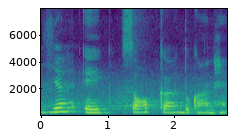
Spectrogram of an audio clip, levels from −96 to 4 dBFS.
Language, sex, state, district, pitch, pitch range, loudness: Hindi, female, Chhattisgarh, Raipur, 250 Hz, 245-300 Hz, -17 LUFS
